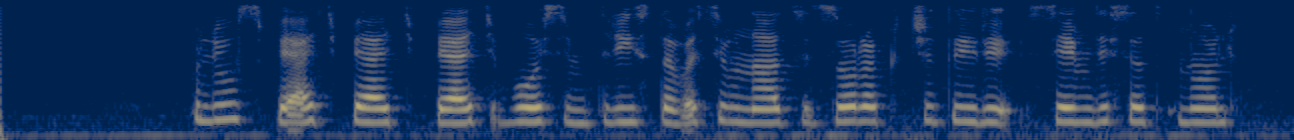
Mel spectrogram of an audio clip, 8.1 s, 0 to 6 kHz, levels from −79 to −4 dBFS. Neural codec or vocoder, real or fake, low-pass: none; real; 5.4 kHz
